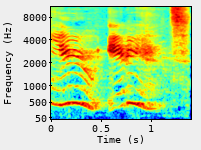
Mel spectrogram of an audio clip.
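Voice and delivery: put-on faded British accent at a very high pitch. Retelling mom's reaction to a wrong card in a game, in her faded British accent. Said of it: "in her like fairly leftover British accent".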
